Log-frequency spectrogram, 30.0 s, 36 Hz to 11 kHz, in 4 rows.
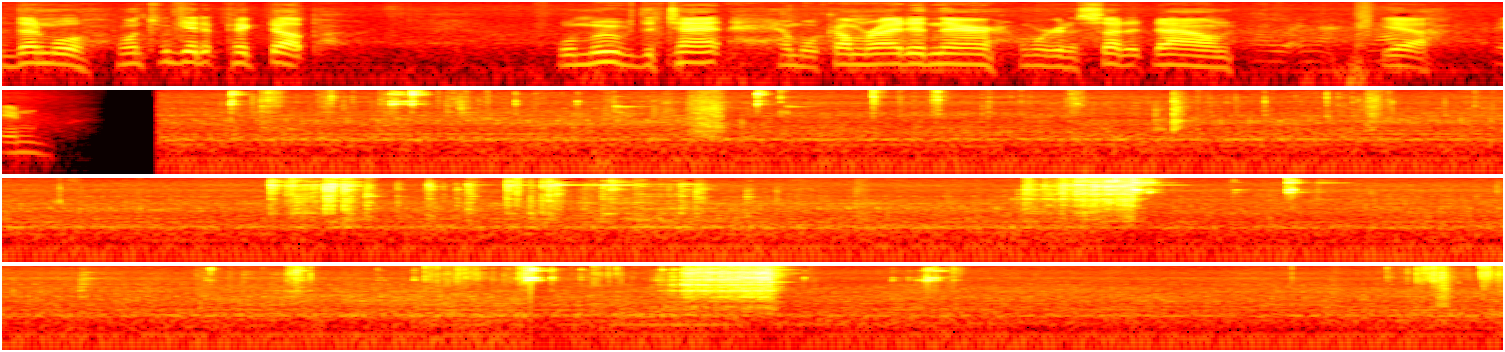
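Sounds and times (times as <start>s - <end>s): metal tools clinking: 8.6s - 13.6s, 16.3s - 19.0s, 20.1s - 21.8s, 22.9s - 27.3s, 29.4s - 30.0s.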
